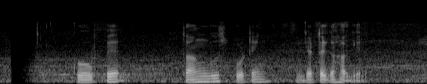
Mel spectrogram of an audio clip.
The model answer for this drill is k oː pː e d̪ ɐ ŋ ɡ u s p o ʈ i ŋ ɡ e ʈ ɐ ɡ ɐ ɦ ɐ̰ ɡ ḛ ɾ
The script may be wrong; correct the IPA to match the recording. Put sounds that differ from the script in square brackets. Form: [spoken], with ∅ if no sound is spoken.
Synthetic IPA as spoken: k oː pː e [t̪] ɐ ŋ ɡ u s p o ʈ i ŋ ɡ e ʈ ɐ ɡ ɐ ɦ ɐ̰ ɡ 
